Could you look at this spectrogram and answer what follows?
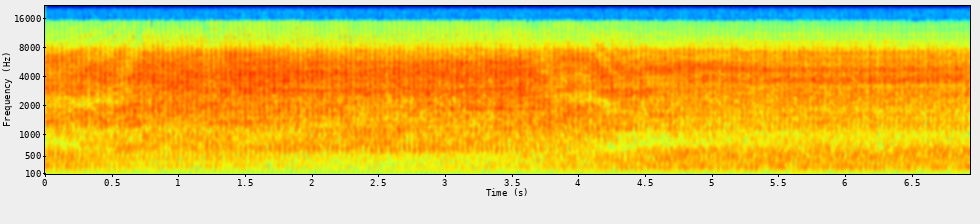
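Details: Non-runner lawnmower, apparently the one with a Kubota 5 hp OHV engine, fresh fuel, first start: small single idles unevenly, rising and sagging instead of holding steady, hunting; low-end hunting suggests a blocked idle jet, not confirmed.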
